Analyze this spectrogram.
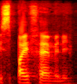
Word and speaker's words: Spy x Family: assisti sem nenhum compromisso Spy Family ele se escreve spay x Family mas ele só se fala Spy Family Por algum motivo não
